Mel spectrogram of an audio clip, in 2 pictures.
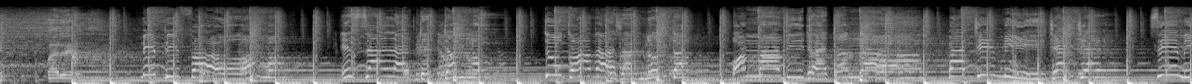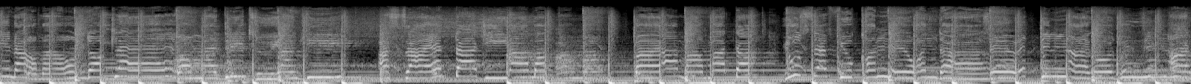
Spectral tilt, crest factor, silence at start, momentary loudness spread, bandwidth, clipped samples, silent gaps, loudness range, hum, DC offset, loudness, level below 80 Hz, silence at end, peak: -5 dB/octave; 12 dB; 0 s; 3 LU; 16 kHz; under 0.1%; none; 1 LU; none; under 0.1%; -13 LUFS; -14 dBFS; 0 s; 0 dBFS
